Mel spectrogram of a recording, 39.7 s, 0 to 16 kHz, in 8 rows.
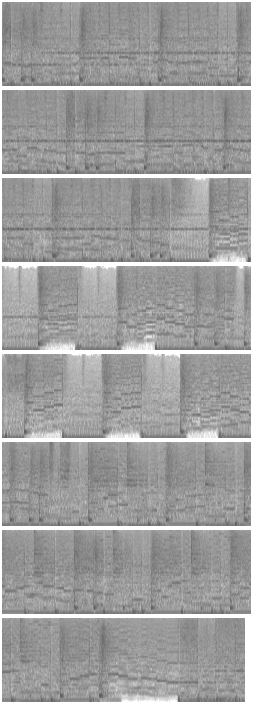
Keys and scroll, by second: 11.3 ctrl+-, 13.1 ctrl+=, 19.1 space, 24.9 ctrl+=, 25.2 ctrl+-, 26.0 ctrl+=, 26.3 ctrl+-, 27.9 ctrl+=, 28.1 ctrl+-, 29.1 space, 33.3 ctrl+-, 33.6 ctrl+=, 36.4 ctrl+-, 36.7 ctrl+=, 39.1 ctrl+-, 39.3 ctrl+=.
